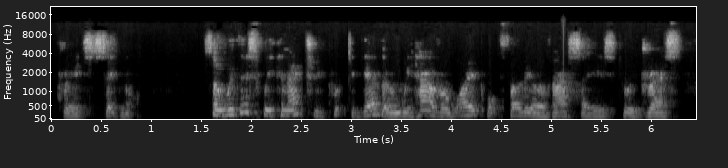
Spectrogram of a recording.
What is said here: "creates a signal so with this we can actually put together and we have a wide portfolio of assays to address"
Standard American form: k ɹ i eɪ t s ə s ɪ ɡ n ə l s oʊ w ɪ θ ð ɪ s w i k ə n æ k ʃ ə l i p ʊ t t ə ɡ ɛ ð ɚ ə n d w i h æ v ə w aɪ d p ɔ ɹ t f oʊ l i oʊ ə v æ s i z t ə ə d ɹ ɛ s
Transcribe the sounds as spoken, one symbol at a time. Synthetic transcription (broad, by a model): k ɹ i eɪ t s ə s ɪ ɡ n ə l s oʊ w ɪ ð ɪ s w i k ə n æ k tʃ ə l i p ʊ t t ə ɡ ɛ ð ɚ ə n w i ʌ v ə w aɪ d p ɔ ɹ t f oʊ l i oʊ ə v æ s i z t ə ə d ɹ ɛ s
